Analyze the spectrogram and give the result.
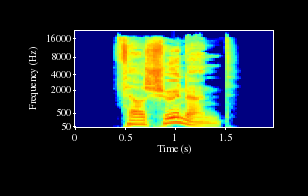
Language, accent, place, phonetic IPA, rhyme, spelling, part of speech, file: German, Germany, Berlin, [fɛɐ̯ˈʃøːnɐnt], -øːnɐnt, verschönernd, verb, De-verschönernd.ogg
- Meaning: present participle of verschönern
